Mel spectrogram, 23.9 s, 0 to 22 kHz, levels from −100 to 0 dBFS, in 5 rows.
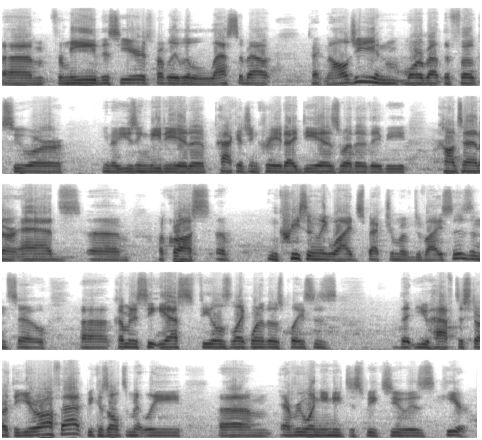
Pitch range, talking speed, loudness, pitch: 135-150 Hz, 185 wpm, -26 LUFS, 140 Hz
